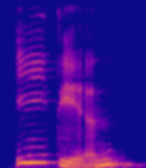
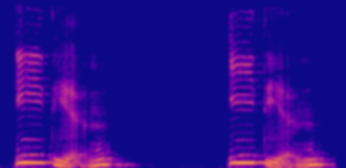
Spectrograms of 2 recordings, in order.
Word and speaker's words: 一点: 一点一点 When it is read as 一点 in the fourth tone, it means a little, a bit.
